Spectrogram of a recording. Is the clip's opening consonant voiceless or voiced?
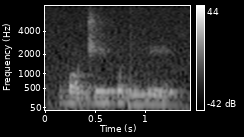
voiced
